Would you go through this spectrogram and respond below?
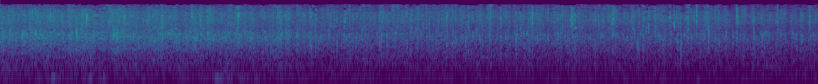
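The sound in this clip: Audience applause at a live storytelling event: a dense, steady wash of clapping that holds an even level for about six seconds, easing slightly toward the end, with no voices over it.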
